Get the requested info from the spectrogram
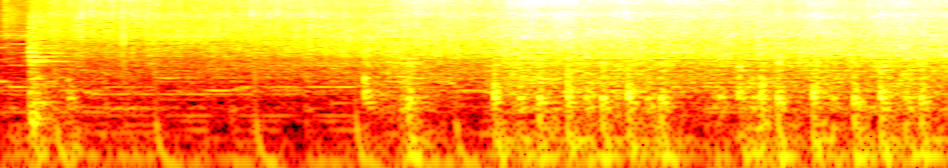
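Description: Thick onion-tomato masala sizzling in a nonstick kadai as it is stirred and scraped with a wooden spatula, with many small knocks of the spatula on the pan. A sharper knock just after the start, as the lid comes off. The sizzle grows louder from about halfway through.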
